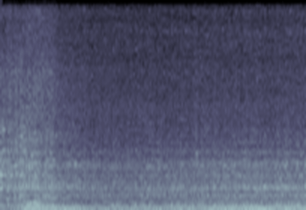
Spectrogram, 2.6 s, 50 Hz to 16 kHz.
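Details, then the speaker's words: 1999 Ford F-250 with 7.3 Powerstroke diesel, about 280K miles, used as a daily driver and tow rig: steady, even diesel clatter that pulls smoothly as revs rise, with no knocks or misses. A healthy engine that sounds like a sewing machine. "That sounds like a sewing machine to me. A real torquey motherfucking sewing machine."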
